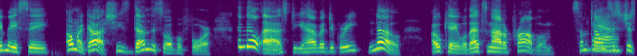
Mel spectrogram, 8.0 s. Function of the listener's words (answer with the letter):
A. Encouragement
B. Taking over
A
